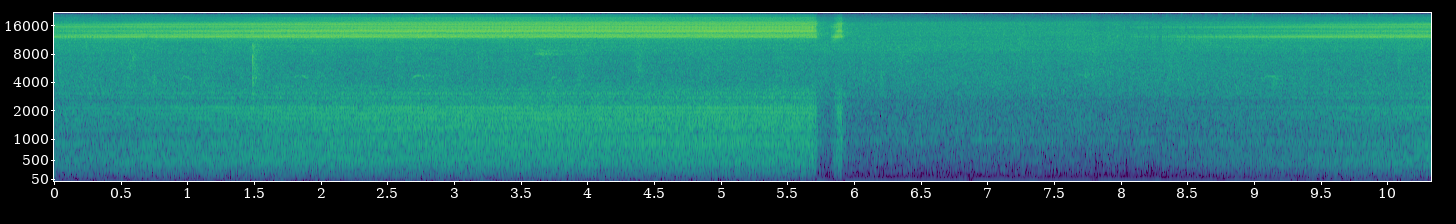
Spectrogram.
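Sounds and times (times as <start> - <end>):
cicada brevipennis song: 0.0 - 5.9, 8.6 - 10.3.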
